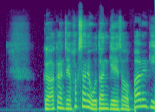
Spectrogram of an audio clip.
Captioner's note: speaking korean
